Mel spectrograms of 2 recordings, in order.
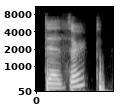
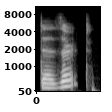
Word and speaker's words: dessert: So, for example, desert, right? That's on the last syllable, desert, versus desert, desert.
